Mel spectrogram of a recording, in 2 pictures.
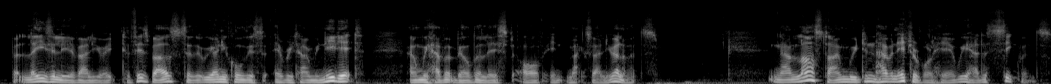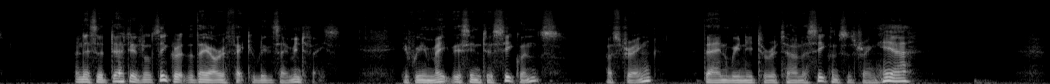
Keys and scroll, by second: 16.5 Tab, 20.3 Tab.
